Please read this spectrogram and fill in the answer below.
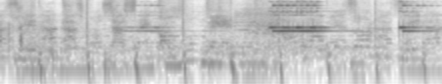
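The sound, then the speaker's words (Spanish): A telephone rings with an electronic ringtone, its bright tonal trill coming in two short bursts over busy background sound. “A ver, una llamada, a ver, alguien, una llamada. El teléfono, ¿dónde está?”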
